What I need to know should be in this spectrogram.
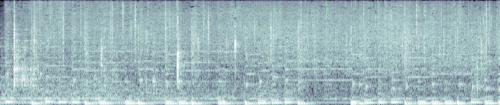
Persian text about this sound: پیازمون رو تفت میدیم، یه مقدار خیلی کمی که رنگ عوض کرد گوشت رو بهش اضافه میکنیم.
